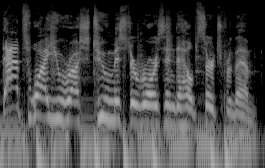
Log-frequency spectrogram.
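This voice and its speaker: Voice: medium pitch, sing-song, moderate pace, loud music behind the voice, lightly acted. An actor playing an earnest, gullible subordinate patrol officer in a game, puzzled and exclamatory. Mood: eager realization.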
